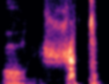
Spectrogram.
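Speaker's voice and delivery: slow, breathless whisper of awe; awed whispered disbelief. Real, not acted. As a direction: breathe it out slowly, stunned.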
